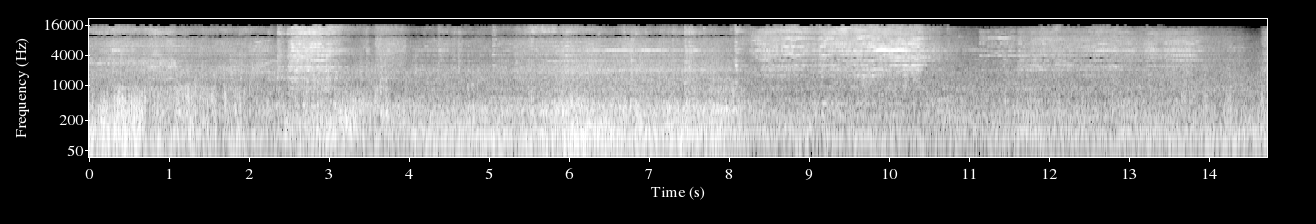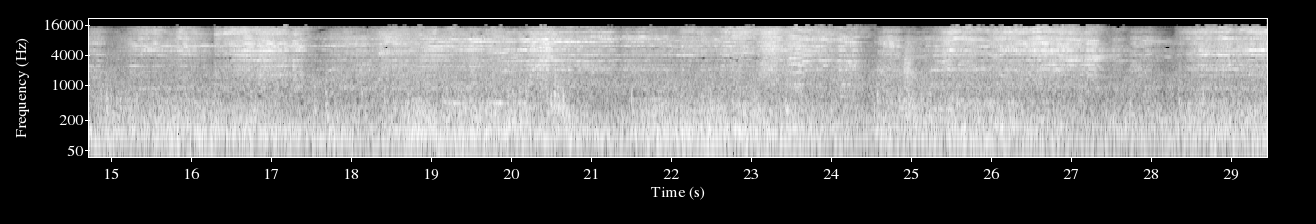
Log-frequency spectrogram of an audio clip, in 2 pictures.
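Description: Double-stack intermodal container cars rolling past with a steady rumble of steel wheels on rail and a high-pitched squeal of wheels, heard more clearly from about eight seconds in.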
